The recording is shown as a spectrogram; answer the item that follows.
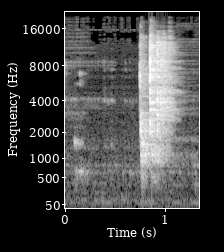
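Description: A knife chopping fresh vegetables for Algerian couscous in a home kitchen, one quick close cut with a crisp bright crunch following a quiet lull.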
